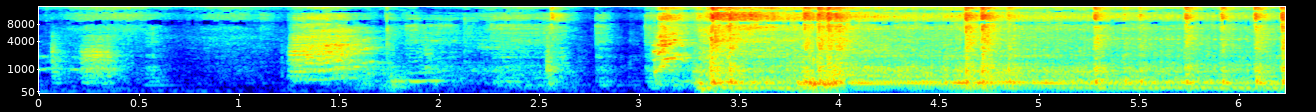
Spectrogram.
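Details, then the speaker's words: 1986 Kawasaki KX250 two-stroke after a lean-run holed piston, now with rebored cylinder, new piston, top-end gaskets and water pump kit: kicked up, it settles into a crisp, even run with no rattle; runs healthy. "Engine sounds sweet as a nut, and yeah, then I'll get some pictures, and she'll be up for sale on eBay tonight."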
